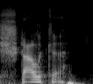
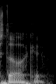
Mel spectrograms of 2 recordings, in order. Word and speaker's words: Stalker: tell um and he he mispronounce every time he pronounced it stala and I remember at first going like stala what film's that you never read stala and then realizing eventually it was stalker like it took a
